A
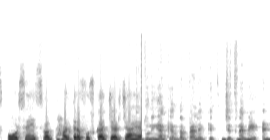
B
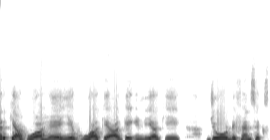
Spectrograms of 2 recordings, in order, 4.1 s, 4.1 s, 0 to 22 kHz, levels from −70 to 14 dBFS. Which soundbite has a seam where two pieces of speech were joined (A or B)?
A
